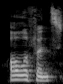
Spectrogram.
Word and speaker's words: Olyphant: podcast was useful for learning how to pronounce Timothy Olyphant name that's right big rhymes at the elephant quite a lot of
